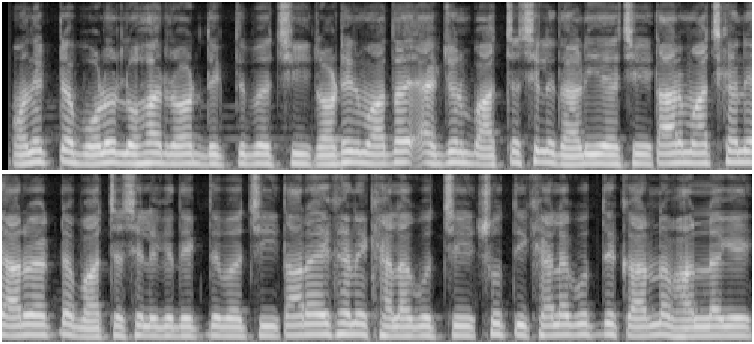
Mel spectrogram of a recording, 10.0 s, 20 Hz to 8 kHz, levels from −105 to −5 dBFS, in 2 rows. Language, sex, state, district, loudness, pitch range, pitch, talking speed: Bengali, male, West Bengal, Jalpaiguri, -24 LUFS, 155-175 Hz, 160 Hz, 185 wpm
